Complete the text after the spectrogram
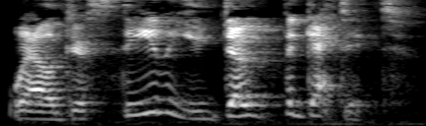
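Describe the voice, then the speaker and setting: A woman's voice: a little high, sing-song, moderate pace, bright, forceful tone. A woman voicing a screechy, bossy old grandmother in a storybook reading, her tone nagging and demanding. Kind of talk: storybook read-aloud.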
